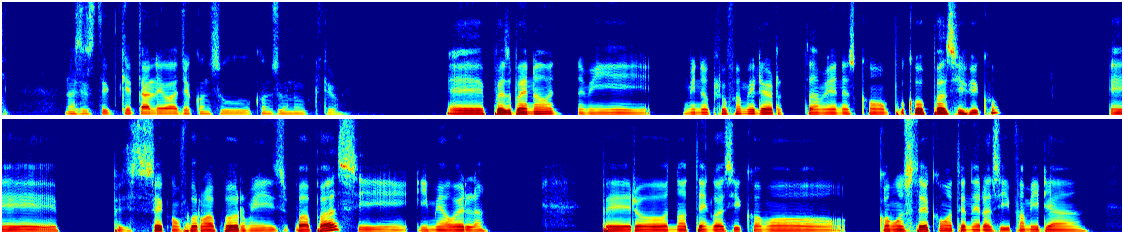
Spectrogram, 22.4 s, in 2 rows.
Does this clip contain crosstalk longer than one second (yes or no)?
no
